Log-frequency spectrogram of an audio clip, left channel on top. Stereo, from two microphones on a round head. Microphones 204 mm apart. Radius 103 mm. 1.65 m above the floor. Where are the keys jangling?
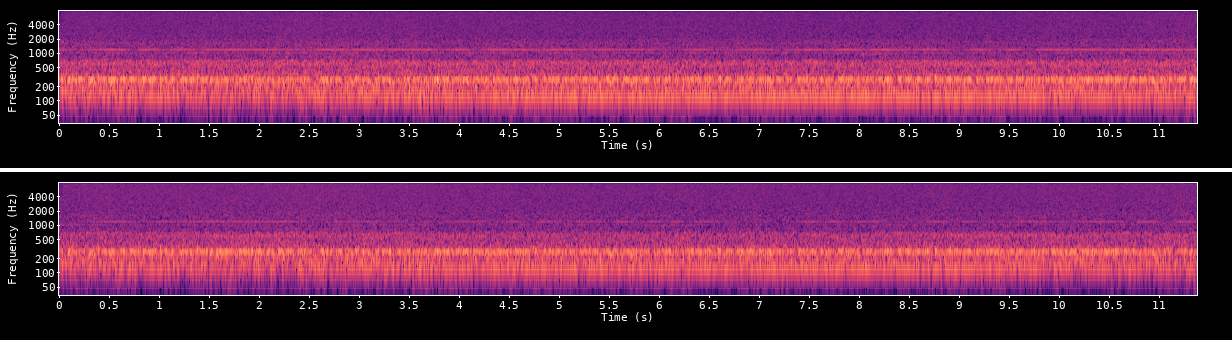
No keys jangling in this recording.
